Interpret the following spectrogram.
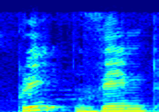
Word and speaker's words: present: அதில் ரெண்டாவது சிலபிளில் தான் நாங்கள் ஸ்ட்ரெஸ் கொடுக்குற, முதலாவது சிலபிளில் அல்ல. இது எப்படி, ஹவு டு ப்ரொனவுன்ஸ் திஸ், இது எப்படி வச்சிருக்குன்னு பாருங்க. ப்ரெசென்ட், ப்ரெசென்ட். ஃபர்ஸ்ட்டுக்கு ப்ரீ என்றதை மெதுவாக சொல்கிறேன், ஜென்ட் என்றதை சவுண்டை கூட்டி சொல்கிறேன், ப்ரெசென்ட்.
